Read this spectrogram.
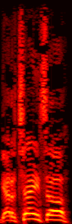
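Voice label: melee weapons, voice, male; Left 4 Dead 2; coach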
